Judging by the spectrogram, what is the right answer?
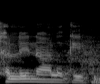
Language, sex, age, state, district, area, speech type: Punjabi, male, 30-45, Punjab, Bathinda, urban, spontaneous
